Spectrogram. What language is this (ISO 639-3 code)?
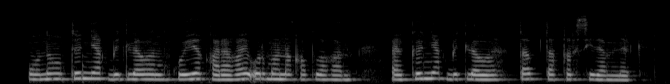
bak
